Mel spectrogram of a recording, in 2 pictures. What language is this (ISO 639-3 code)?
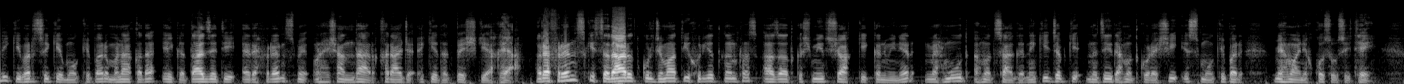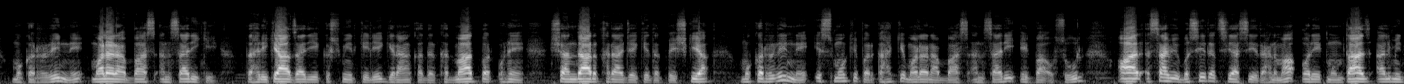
urd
